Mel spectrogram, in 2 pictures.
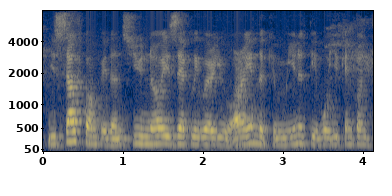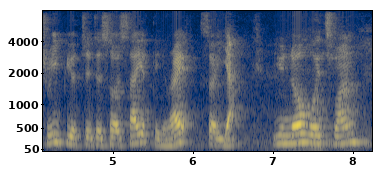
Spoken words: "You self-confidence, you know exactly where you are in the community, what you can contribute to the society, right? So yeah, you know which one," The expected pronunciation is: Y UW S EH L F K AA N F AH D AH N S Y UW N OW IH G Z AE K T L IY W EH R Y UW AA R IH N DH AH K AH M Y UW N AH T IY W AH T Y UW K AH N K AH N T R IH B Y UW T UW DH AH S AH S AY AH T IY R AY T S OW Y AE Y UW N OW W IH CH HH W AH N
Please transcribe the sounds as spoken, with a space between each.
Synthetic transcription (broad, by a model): Y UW S EH L F K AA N F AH D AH N S Y UW N OW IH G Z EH K T L IY W EH R Y UW AA R IH N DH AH K AH M Y UW N AH T IY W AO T Y UW K AH N K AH N T R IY B Y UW T UW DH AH S AH S AY AH T IY R AY T S OW Y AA Y UW N OW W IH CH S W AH N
